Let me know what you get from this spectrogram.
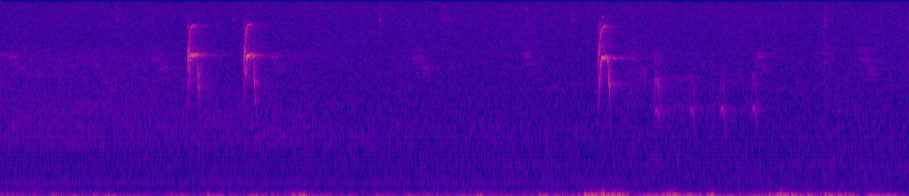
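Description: A small bird chirping outdoors: a pair of sharp chirps falling steeply in pitch about a second and a half in, another near the middle, then a quick run of short, lower notes. A low, uneven rumble runs underneath.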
